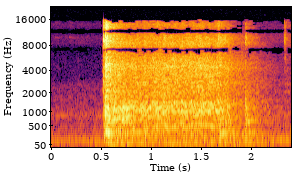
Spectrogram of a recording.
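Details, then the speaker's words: 1986 Ford F-150 Lariat, 302 V8 fuel-injected, about 70,000 original miles, sat 15 years; fresh fuel with Sea Foam. Starter spins about 1.5 seconds and winds down without catching; no fuel getting past the failed high-pressure fuel pump, new pump about to be fitted. "we figured out we weren't getting fuel past our high pressure pump so we finally got a new one of those and we're about to put it on right now"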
